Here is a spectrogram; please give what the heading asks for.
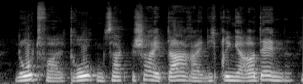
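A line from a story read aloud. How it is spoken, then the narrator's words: Called out. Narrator (German): rief Enes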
